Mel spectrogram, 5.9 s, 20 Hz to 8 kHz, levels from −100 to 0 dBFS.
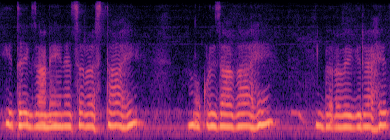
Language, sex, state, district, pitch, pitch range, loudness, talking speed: Marathi, female, Maharashtra, Chandrapur, 225 Hz, 215-235 Hz, -26 LUFS, 115 wpm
